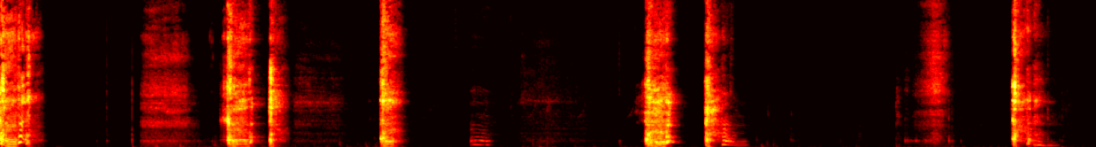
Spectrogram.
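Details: An adult woman gives about seven sharp coughs, single and paired, with audible breaths between them.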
